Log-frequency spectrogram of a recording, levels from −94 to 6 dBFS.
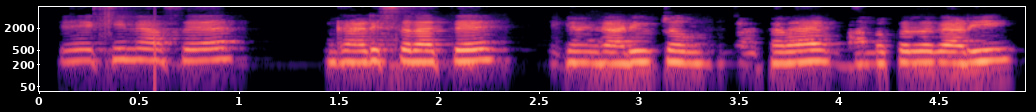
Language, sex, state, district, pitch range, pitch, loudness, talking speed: Bengali, female, West Bengal, Jhargram, 230-260 Hz, 245 Hz, -20 LUFS, 135 wpm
